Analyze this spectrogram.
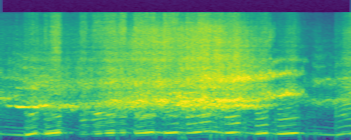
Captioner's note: car sounds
